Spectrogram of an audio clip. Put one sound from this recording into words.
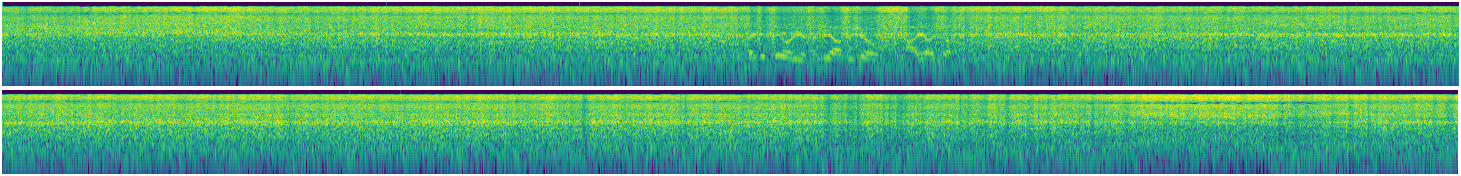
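A fast mountain stream rushes and roars loudly over rocks.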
